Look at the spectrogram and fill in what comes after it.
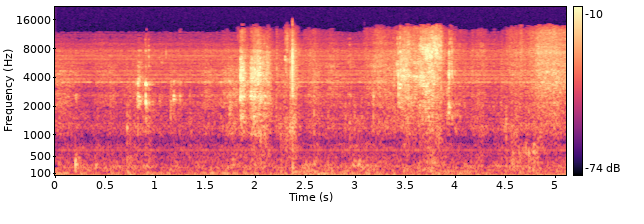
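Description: Faint chewing of a mouthful of thick, crispy Detroit-style pizza, with a few irregular crunches of the crust.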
